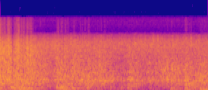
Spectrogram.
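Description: A loud thunderstorm: steady heavy rain with a deep rolling rumble of thunder underneath, continuous, with no voices.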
